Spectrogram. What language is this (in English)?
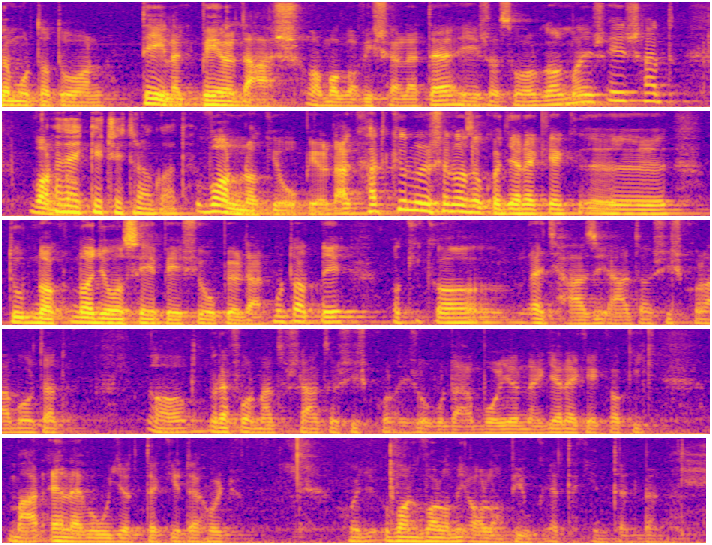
Hungarian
